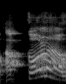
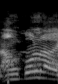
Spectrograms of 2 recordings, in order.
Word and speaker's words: Angkola: dialek angkola gitu kan kalau kita di pengucapannya itu adalah e akola bukan angkola gitu kan Nah seperti itu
